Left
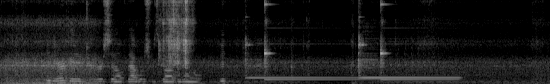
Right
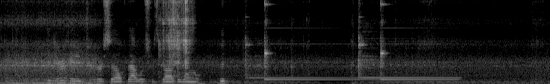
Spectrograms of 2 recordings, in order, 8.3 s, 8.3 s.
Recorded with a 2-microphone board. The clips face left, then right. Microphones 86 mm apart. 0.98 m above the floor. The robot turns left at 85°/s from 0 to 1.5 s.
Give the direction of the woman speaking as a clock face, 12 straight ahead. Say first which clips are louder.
Left 2 dB; 10 o'clock.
